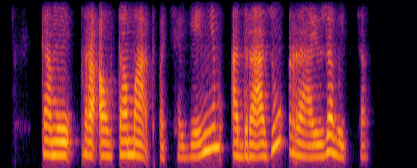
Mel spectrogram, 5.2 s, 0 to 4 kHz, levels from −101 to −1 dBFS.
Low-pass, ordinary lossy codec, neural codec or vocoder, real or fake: 3.6 kHz; Opus, 24 kbps; codec, 16 kHz in and 24 kHz out, 1 kbps, XY-Tokenizer; fake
